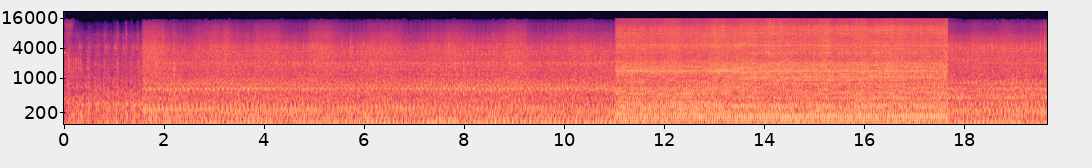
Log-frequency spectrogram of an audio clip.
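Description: Fishing boat's engine running steadily under way, with wind and the rush of water past the hull. Between about eleven and eighteen seconds in the sound turns abruptly thinner and brighter, then returns to the deeper rumble.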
